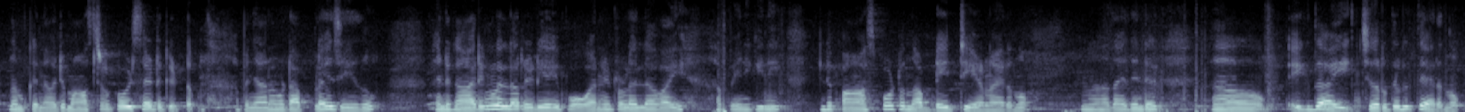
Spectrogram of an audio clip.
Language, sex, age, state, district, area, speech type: Malayalam, female, 18-30, Kerala, Kottayam, rural, spontaneous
